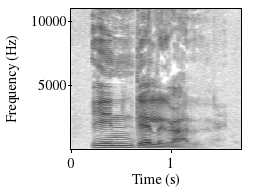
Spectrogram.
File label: fish whitespotted Surgeonfish northern, Aneityum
